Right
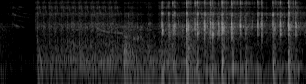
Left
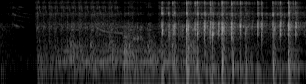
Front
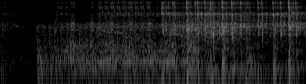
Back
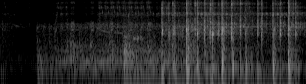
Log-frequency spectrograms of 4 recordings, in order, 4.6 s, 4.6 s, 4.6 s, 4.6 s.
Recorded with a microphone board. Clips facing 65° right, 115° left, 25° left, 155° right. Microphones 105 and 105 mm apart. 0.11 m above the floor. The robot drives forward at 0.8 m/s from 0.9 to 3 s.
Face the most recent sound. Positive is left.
turn(degrees=-175)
